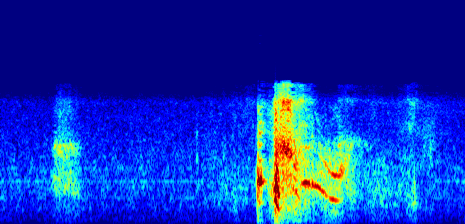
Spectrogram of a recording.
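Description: A soft breath in, a pause, then one sharp, forceful sneeze that trails off into a voiced sound; an ordinary sneeze.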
